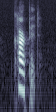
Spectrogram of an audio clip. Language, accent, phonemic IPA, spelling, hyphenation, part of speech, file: English, US, /ˈkɑɹ.pət/, carpet, car‧pet, noun / verb, En-us-carpet.ogg
- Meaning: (noun) 1. A fabric used as a complete floor covering 2. Any surface or cover resembling a carpet or fulfilling its function 3. Any of a number of moths in the geometrid subfamily Larentiinae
